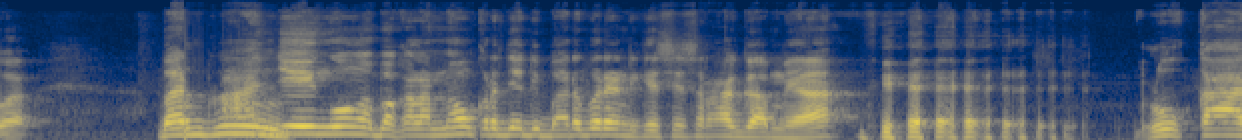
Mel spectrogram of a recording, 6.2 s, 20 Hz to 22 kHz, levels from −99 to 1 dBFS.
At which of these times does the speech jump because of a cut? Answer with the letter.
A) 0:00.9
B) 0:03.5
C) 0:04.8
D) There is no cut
A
